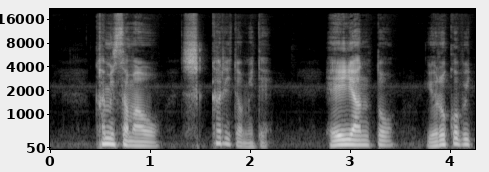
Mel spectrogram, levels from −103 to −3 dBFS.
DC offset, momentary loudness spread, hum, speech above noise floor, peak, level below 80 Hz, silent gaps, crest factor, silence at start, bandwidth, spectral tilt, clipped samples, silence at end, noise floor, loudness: under 0.1%; 16 LU; none; 41 dB; -8 dBFS; -66 dBFS; none; 22 dB; 0.45 s; 19.5 kHz; -4.5 dB/octave; under 0.1%; 0.05 s; -68 dBFS; -28 LUFS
